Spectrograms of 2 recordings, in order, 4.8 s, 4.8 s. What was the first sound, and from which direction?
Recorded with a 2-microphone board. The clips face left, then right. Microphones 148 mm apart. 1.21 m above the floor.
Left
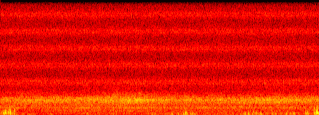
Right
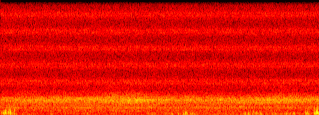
Only background noise.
